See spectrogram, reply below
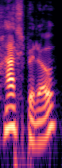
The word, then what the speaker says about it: hospital: L'hôpital, c'est comme ça, on dit ça en anglais, hospital. Alors, accent tombe sur premier syllabe, il y a trois syllabes, puis she likes to visit hospital. Ensuite, elle a écrit H-O-S-P-I-T-A-L, hospital, l'hôpital.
